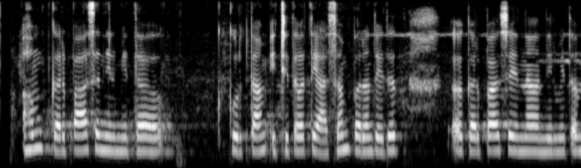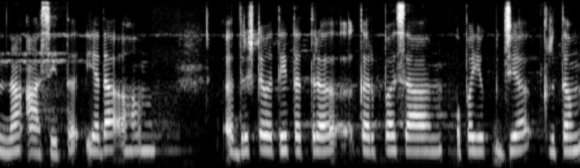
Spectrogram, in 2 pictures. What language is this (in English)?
Sanskrit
